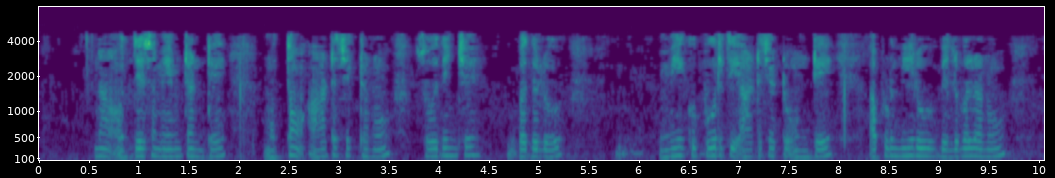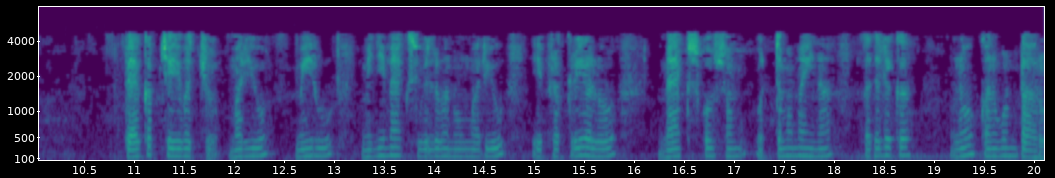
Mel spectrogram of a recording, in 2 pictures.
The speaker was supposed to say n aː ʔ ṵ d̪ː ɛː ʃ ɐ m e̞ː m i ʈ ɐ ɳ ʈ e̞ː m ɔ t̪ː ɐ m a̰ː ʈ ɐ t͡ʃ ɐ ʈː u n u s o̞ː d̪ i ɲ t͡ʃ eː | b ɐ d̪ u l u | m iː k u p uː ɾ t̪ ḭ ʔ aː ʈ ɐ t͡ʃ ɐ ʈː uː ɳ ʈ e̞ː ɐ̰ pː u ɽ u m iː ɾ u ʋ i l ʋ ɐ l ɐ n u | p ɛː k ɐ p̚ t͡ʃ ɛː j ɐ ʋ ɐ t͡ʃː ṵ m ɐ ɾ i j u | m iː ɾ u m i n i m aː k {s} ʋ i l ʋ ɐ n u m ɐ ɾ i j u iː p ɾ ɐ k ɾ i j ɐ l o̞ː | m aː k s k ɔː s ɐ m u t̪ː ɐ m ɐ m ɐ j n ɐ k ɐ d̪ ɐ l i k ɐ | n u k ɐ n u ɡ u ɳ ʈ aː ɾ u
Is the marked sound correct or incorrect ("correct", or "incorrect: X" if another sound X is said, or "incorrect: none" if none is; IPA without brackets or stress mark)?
correct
